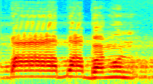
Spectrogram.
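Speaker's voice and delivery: calling out Papa in imitated grief; half-acted cry to wake him; retold cry for papa. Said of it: "papanya teriak".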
